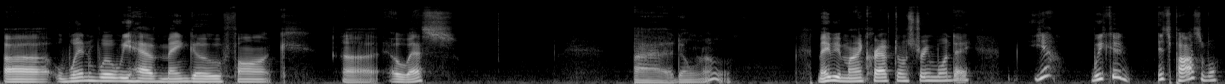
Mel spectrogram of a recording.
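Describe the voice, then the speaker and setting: A man's voice: mid-range voice, big pitch swings, takes it slowly, vocal fry, pauses often, a little mellow, no echo, clean studio sound. A man with a Southern American accent chatting informally and jokingly on a live stream as he answers comments. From United States.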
